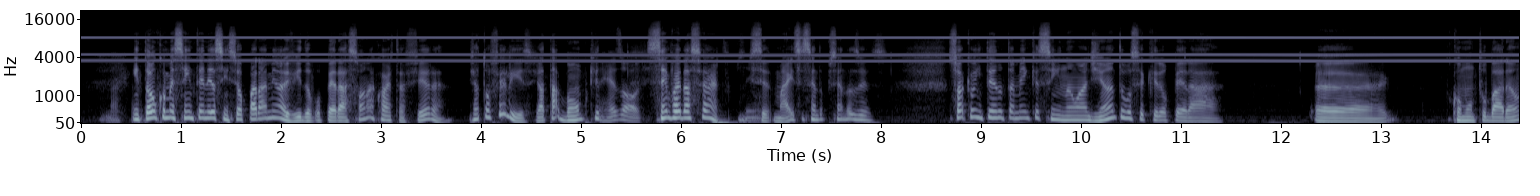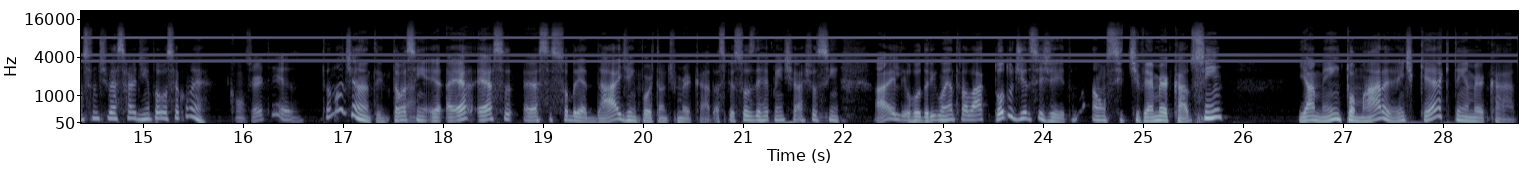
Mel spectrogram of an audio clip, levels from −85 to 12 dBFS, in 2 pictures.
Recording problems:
high-pitched whine; loud; throughout; 8 kHz, 7 dB below the speech

